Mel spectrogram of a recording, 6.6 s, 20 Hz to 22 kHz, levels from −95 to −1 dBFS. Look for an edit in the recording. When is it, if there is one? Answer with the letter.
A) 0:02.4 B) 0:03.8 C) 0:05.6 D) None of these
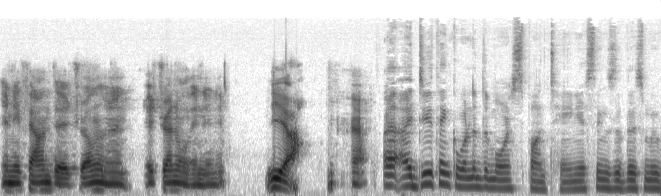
B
